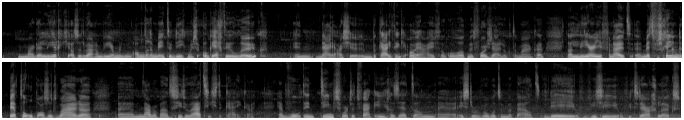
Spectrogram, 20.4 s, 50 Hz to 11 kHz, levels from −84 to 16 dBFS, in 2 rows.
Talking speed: 225 wpm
